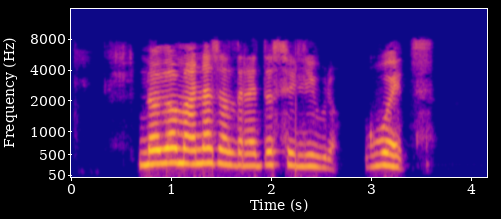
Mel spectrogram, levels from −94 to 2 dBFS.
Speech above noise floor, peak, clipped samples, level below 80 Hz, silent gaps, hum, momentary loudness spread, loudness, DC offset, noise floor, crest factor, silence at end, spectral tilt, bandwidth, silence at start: over 75 dB; -2 dBFS; under 0.1%; -64 dBFS; none; none; 13 LU; -15 LUFS; under 0.1%; under -90 dBFS; 16 dB; 0.6 s; -3 dB/octave; 8.2 kHz; 0.7 s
